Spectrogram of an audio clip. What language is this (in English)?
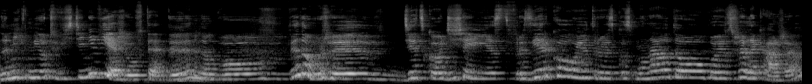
Polish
